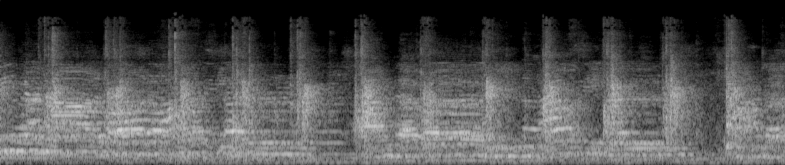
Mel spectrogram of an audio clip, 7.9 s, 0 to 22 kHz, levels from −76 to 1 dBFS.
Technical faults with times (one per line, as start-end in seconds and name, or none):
0.00-7.86 MP2 compression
